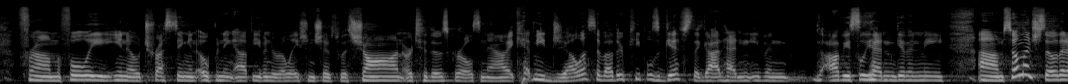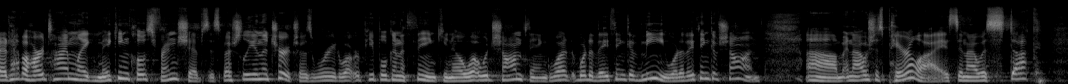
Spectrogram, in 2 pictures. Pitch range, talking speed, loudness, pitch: 175-215 Hz, 255 wpm, -31 LUFS, 195 Hz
